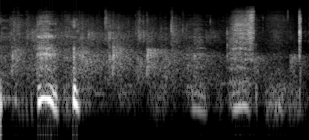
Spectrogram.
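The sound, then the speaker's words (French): An audience claps steadily for about three seconds, a dense crackling patter with a few brief vocal whoops rising above it. “Vous avez réussi, on peut les applaudir.”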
